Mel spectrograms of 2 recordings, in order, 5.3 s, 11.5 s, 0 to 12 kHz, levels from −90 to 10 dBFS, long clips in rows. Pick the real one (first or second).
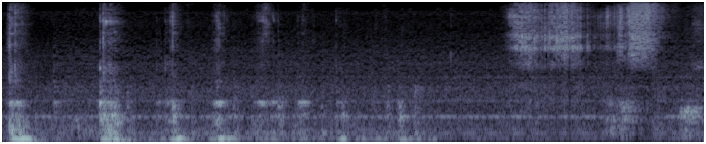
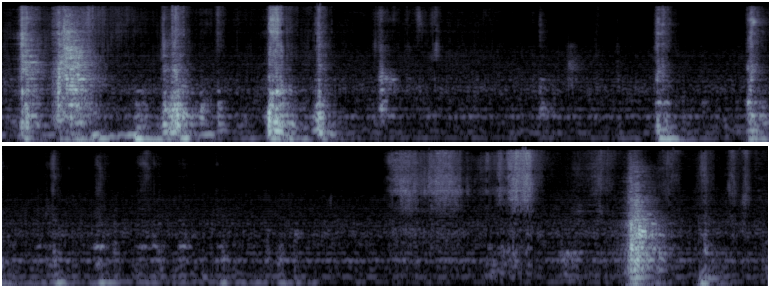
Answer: first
